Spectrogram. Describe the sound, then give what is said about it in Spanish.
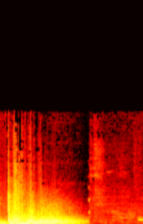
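A door slams shut once with a loud, booming bang that rumbles and fades over about a second before cutting off to near silence. “A que aún recuerdan ese grito y ese portazo.”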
